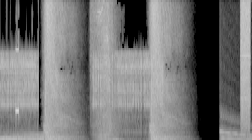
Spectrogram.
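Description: Static hisses loudly.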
